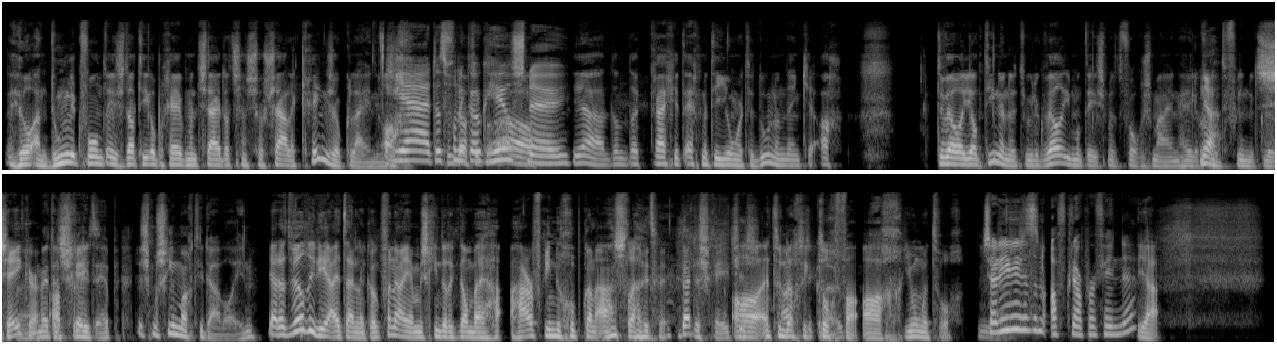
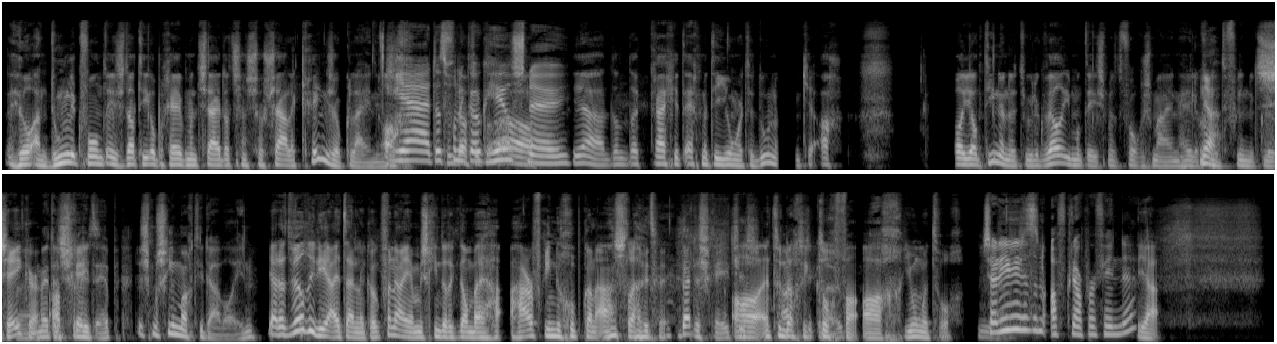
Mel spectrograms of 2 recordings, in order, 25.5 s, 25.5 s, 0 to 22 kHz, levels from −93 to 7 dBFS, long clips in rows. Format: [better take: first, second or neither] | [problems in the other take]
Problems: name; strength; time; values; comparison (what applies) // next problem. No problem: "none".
first | audio cutting out; at 8 s and at 9.5 s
